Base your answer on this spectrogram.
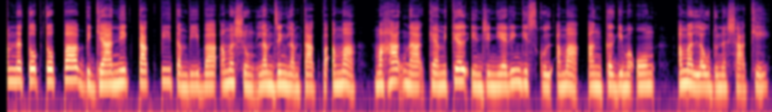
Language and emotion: Manipuri, neutral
